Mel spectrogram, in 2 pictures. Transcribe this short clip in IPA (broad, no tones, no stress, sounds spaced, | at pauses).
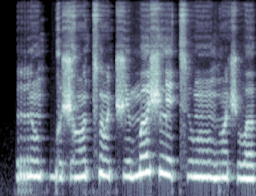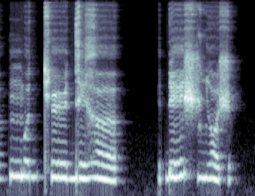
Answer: r õ k ɡ o ʃ ɣ ɔ̃ t͡s ɔ̃ t͡ʃ ø m ʌ ʃ l e t͡s β õ ɡ ɔ̃ ʃ β ʌ k ŋ͡m o d cʰ ø d e ɣ ʌ | ɗ e ʃ ʎ ɔ ʃ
